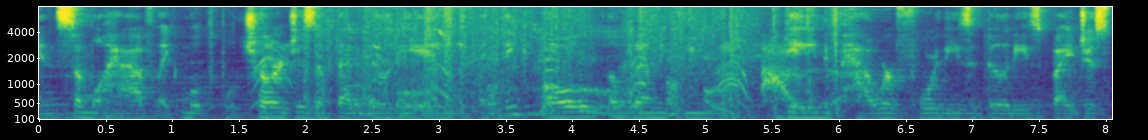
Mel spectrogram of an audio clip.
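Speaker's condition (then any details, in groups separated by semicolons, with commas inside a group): No condition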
